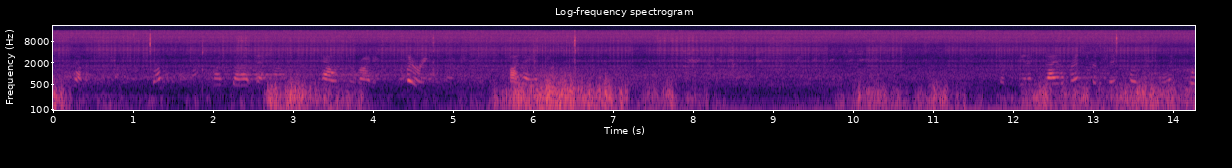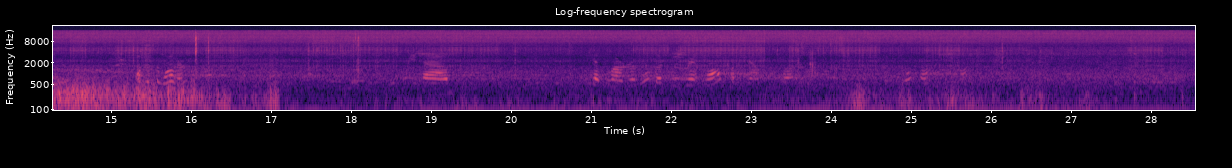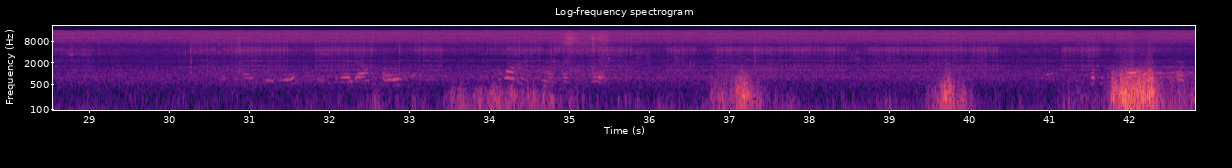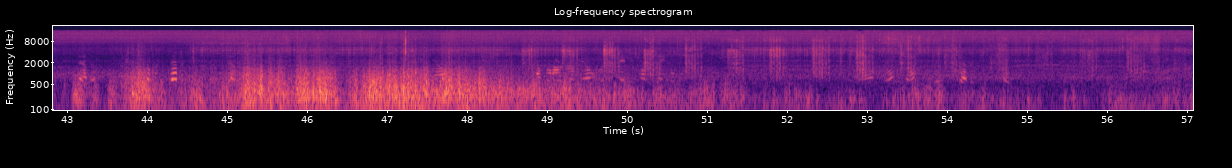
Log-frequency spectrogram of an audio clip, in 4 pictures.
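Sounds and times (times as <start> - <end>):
steady low hum: 0.0 - 57.0.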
